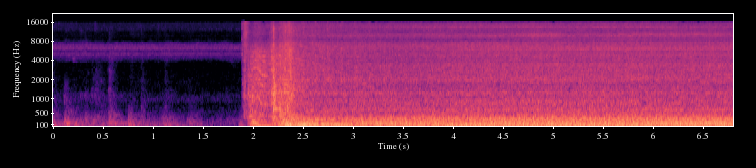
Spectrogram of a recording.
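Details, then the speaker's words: Engine restarted hot after sitting a few minutes, once the distributor's total timing limit was reset, listening for starter kickback. Quick clean start with no kickback or struggle, then a steady even idle; normal hot restart. "smoothly all right seems to be starting pretty good so uh I just going to wrap this one up"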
